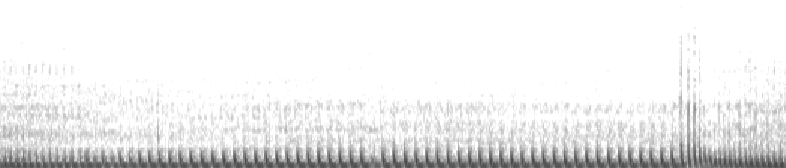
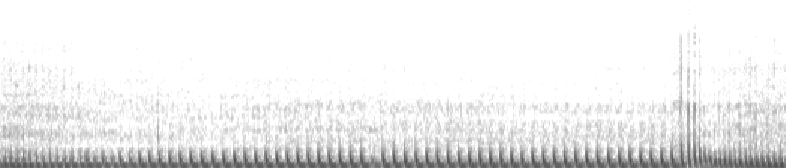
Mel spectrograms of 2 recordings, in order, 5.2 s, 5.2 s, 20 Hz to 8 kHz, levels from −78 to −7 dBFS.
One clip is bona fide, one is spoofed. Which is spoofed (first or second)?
second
